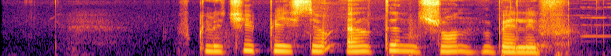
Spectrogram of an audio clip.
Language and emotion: Russian, neutral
